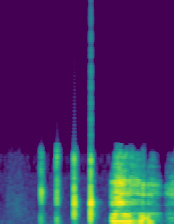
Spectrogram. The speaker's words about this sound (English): Claps, thank you, much appreciated.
